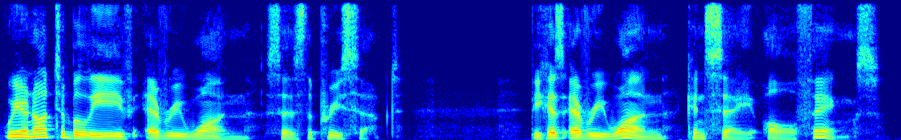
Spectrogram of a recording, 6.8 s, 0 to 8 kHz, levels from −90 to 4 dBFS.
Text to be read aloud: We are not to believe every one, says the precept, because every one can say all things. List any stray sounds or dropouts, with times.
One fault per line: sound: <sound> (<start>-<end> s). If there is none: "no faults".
no faults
